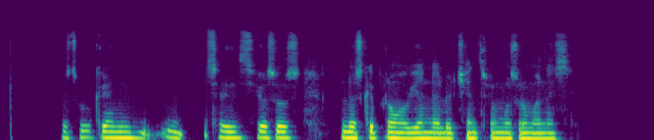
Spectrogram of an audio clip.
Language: Spanish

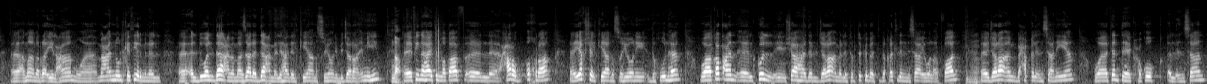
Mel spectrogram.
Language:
Arabic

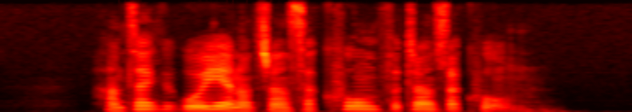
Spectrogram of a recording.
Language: Swedish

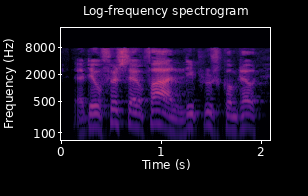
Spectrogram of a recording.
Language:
Danish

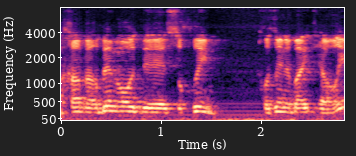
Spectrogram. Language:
Hebrew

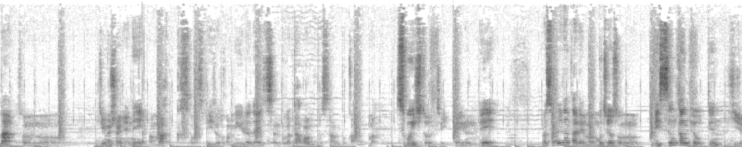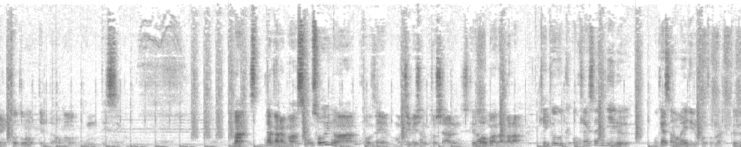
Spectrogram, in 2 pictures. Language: Japanese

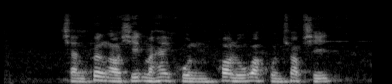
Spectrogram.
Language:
Thai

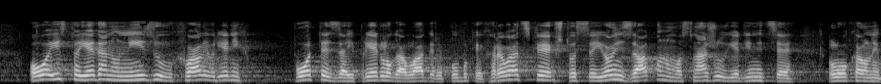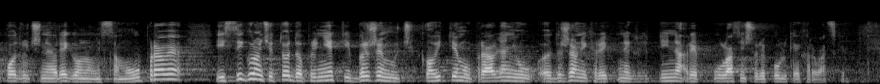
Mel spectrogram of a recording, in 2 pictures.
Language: Croatian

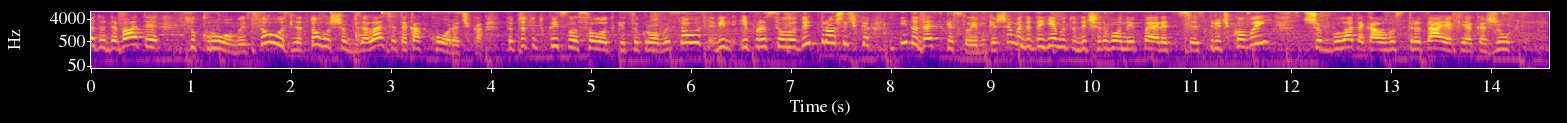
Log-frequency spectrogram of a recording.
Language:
Ukrainian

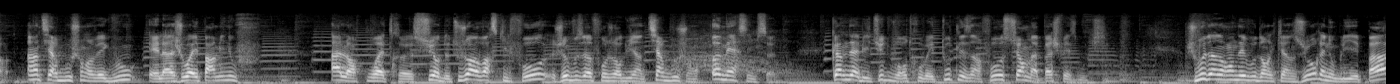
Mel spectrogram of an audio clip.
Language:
French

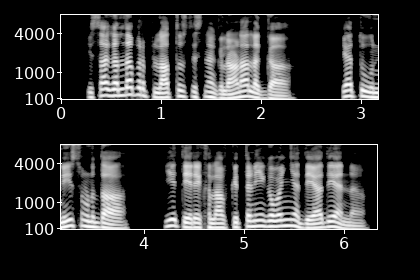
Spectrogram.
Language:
Kangri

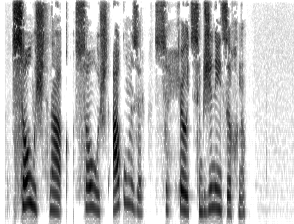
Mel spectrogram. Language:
Abkhazian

